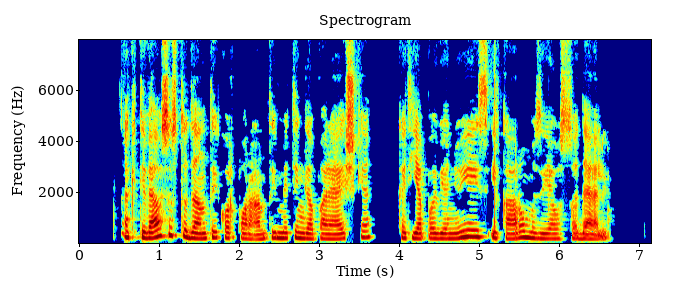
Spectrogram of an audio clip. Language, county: Lithuanian, Marijampolė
